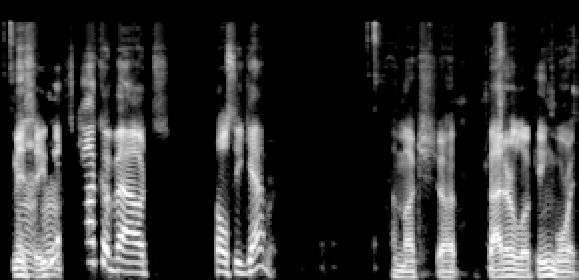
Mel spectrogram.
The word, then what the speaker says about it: Tulsi Gabbard: So Tulsi Gabbard, I know she is a former U.S.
